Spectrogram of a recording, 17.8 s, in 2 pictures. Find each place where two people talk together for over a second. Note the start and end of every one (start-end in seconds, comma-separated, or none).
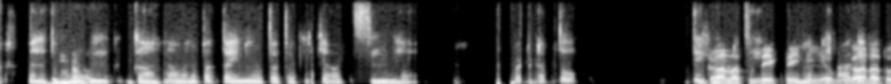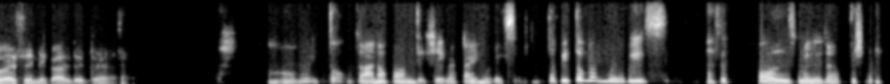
7.1-8.9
